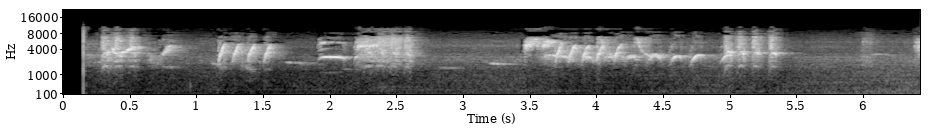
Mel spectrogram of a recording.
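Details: Olive-winged bulbul giving bursts of rapid, buzzy chattering notes, high and harsh, in clusters about half a second long separated by short pauses, over a quiet low hum.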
